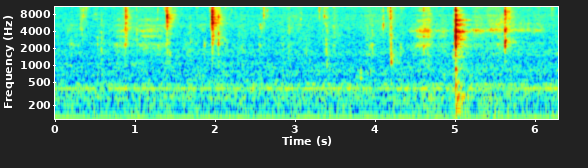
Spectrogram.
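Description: A person chewing a mouthful of rice and fried chicken, with faint wet mouth clicks and small ticks, and one sharper click about five seconds in. A steady low hum runs underneath.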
